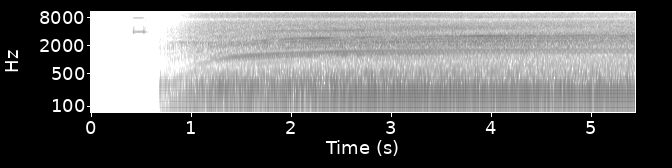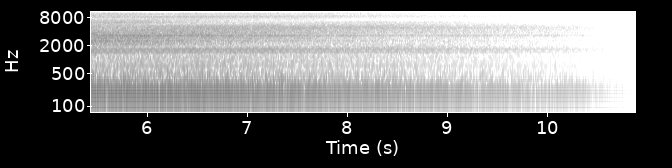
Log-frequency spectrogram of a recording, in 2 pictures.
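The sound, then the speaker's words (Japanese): Steady electric hum of a seed-sowing robot at work, beginning abruptly after a brief click and holding a smooth tonal drone with layered overtones, then slowly fading toward the end. “それじゃあ種をまきましょうか。と言っても種まきはロボットにお任せなんですけどね。”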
